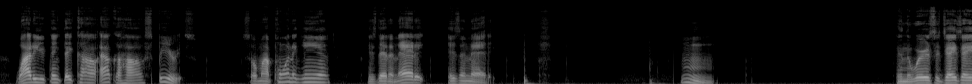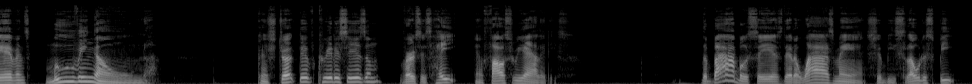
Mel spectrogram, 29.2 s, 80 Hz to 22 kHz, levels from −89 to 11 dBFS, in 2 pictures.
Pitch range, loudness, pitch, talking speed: 90-145 Hz, -35 LUFS, 110 Hz, 95 wpm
